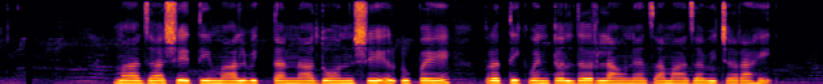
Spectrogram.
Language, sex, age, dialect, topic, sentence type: Marathi, female, 25-30, Standard Marathi, agriculture, statement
